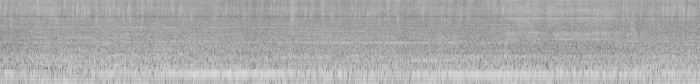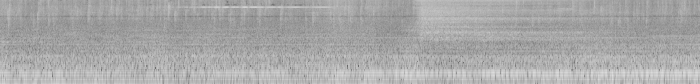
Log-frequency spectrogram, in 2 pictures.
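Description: NJ Transit commuter train running through the station in rain: a steady low hum and rumble under a constant wet hiss of rain and spray. Faint high whines come in midway, and the hiss grows brighter near the end.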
